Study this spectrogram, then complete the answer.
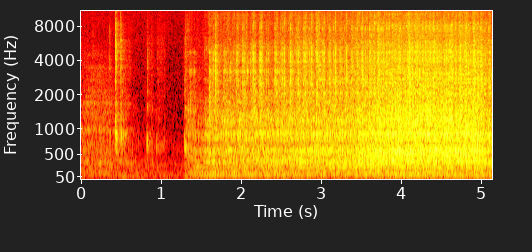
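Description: Necchi Lydia sewing machine running a straight stitch, a few soft clicks first, then a steady, close, fast mechanical whirr that grows slightly louder and runs to the end.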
